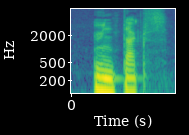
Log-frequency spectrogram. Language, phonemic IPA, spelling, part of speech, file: French, /taks/, taxe, noun / verb, Fr-taxe.ogg
- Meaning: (noun) tax; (verb) inflection of taxer: 1. first/third-person singular present indicative/subjunctive 2. second-person singular imperative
